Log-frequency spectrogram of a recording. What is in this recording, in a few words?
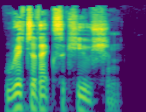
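"writ of execution", English, British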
